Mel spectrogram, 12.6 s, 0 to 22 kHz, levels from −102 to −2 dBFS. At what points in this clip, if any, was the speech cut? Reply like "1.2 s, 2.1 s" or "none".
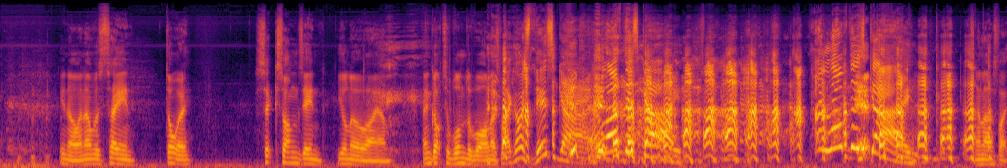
none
